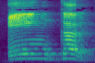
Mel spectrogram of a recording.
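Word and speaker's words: anchor: इसी तरह देखिए एंकर सी एच, सीधी सी बात है यहां सी एच किसकी ध्वनि दे रहा है? का की।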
